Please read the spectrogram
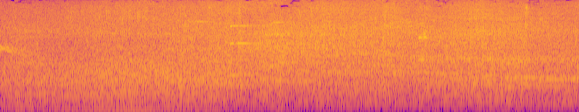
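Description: Street traffic noise, with a motor vehicle going by on the road and a low engine rumble during the first couple of seconds.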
